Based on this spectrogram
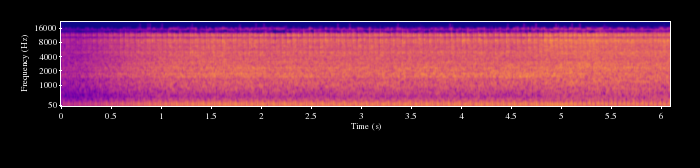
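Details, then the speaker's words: Kohler 7000 Series KT735 24 hp engine on a Toro MX5050 zero-turn mower, after replacing no-name spark plugs (fuel filter, pump and carburetor already replaced): steady, even low drone with smooth beat and no misses; running normally. "New plugs is all it needed. I could have saved a lot of time and frustration if I'd have started with something as simple as that first."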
